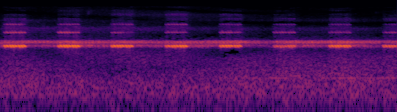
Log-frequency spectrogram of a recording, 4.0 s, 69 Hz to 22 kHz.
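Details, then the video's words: Cricket chirping in binaural mode for relaxation, with crisp chirps repeating almost twice a second, some louder than others, above a steady shrill hum. "3 HOURS OF 8D CRICKET SOUND For relaxation and stress relief"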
